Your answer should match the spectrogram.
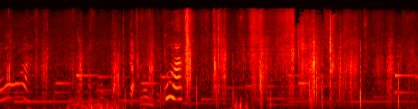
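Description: Footsteps through grass, with background music of held notes and short calls that rise and fall in pitch.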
